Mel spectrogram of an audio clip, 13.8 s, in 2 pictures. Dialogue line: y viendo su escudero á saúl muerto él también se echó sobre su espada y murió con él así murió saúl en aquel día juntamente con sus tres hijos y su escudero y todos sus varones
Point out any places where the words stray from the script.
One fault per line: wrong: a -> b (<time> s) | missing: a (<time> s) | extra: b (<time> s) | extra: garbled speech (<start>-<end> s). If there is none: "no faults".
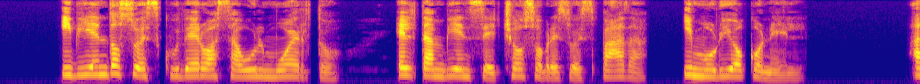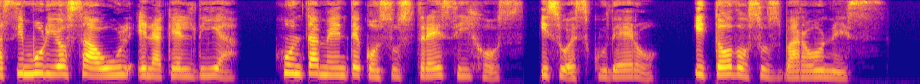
no faults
